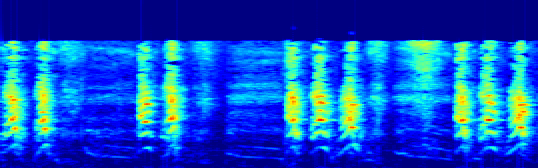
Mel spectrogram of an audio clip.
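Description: Pug barking excitedly, about eleven short sharp barks in quick runs of two to four, with brief lower falling sounds between the runs.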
